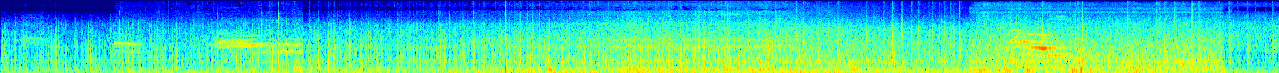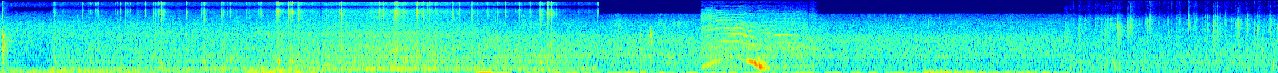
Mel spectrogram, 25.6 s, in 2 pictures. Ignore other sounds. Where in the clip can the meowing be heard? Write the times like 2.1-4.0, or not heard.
1.1-3.0, 9.7-12.2, 19.8-20.9.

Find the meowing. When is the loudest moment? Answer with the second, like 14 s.
10 s.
